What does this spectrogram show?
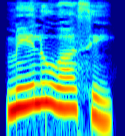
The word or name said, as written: ಮೇಲ್ವಾಸು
